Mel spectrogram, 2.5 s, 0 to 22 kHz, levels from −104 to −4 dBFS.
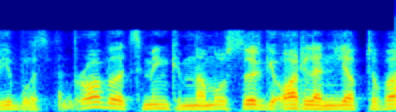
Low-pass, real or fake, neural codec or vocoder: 7.2 kHz; fake; codec, 16 kHz, 0.5 kbps, X-Codec, WavLM features, trained on Multilingual LibriSpeech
